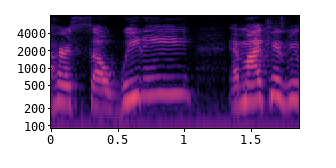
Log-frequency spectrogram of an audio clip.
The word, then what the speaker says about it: Saweetie: And I believe her name is pronounced Sweetie, but I always call her Saweetie.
